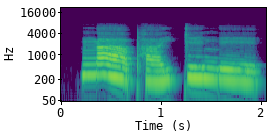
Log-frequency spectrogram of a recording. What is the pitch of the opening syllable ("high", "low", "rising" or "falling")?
falling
